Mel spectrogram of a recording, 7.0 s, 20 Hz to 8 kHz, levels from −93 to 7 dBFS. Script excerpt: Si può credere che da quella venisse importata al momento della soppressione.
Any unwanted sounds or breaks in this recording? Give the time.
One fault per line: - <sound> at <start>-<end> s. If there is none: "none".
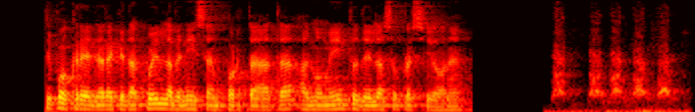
- bark at 5.4-6.9 s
